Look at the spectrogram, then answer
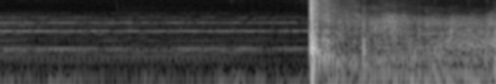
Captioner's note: gunshot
